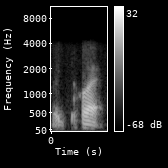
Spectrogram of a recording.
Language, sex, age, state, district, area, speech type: Manipuri, male, 30-45, Manipur, Senapati, rural, conversation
